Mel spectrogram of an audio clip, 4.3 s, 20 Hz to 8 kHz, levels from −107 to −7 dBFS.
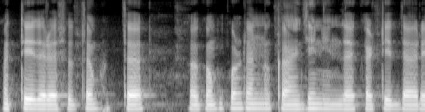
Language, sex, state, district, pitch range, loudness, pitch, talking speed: Kannada, male, Karnataka, Bidar, 120-130 Hz, -18 LUFS, 120 Hz, 115 wpm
